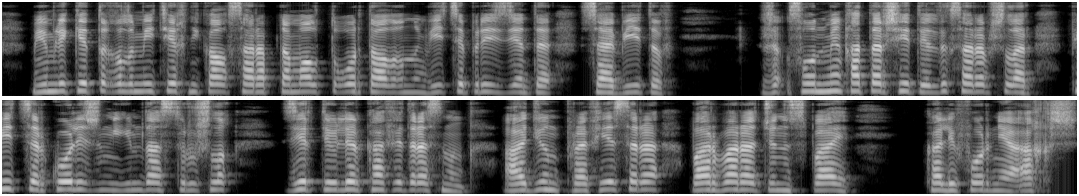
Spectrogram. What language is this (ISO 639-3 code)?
kaz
